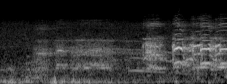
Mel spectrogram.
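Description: A white gamefowl rooster, a street-bred Bruce Barnett sweater, crows at close range in a short, fairly loud call at a game farm, with a second harsher burst near the end.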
